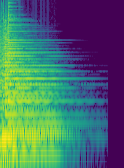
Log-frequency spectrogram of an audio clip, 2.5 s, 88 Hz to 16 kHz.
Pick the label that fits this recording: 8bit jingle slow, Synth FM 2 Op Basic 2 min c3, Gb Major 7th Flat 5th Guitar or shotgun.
Gb Major 7th Flat 5th Guitar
